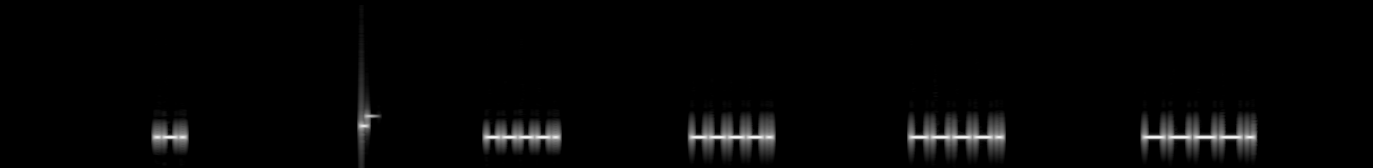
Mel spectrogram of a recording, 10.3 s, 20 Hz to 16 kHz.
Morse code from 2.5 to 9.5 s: 9999

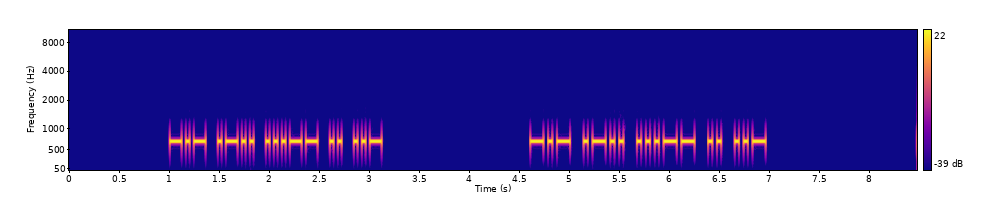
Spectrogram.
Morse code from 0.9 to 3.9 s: KL3IU

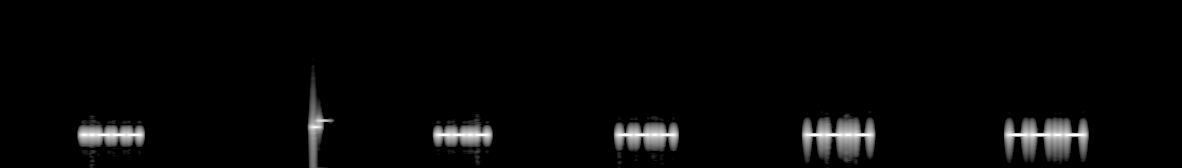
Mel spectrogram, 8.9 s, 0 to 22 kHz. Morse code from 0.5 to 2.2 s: 2

